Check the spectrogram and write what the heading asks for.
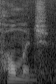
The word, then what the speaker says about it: homage: I hit my microphone I think it's pronounced homage yes at home age and I'm surprised that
